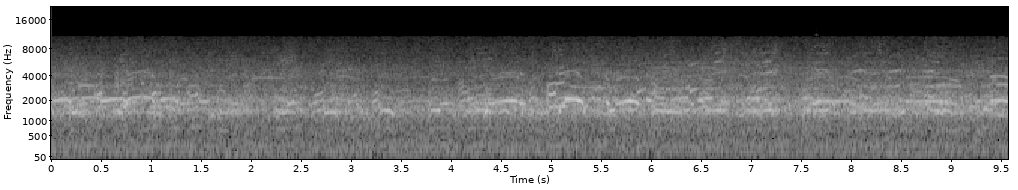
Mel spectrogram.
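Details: Many seagulls crying at once in a loud, unbroken racket of harsh wavering calls that swells and fades, peaking around the middle.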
